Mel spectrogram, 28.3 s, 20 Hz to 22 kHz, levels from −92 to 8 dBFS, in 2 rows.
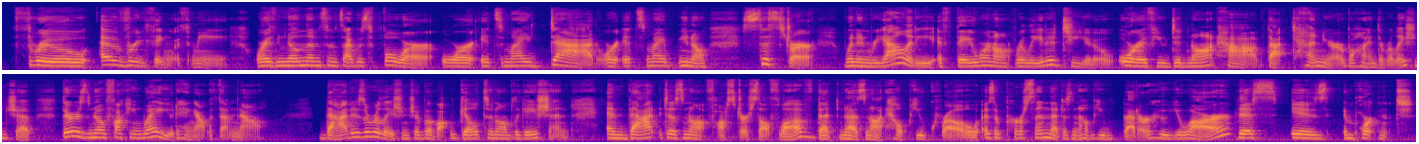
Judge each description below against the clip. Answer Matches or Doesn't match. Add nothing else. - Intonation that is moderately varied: Matches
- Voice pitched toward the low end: Doesn't match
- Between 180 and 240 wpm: Matches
